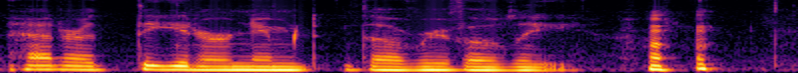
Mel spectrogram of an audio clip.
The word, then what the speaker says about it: Rivoli: over had a had a theater named the rivoli not revoli by rivally so that's the way i am gonna pronounce it okay uh i think it says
